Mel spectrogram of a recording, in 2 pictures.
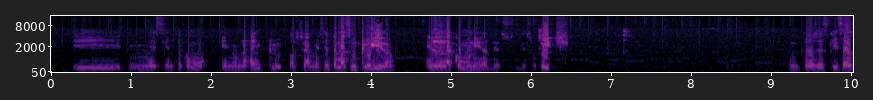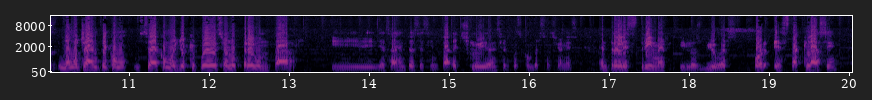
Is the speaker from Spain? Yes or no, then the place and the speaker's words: no; Colombia; Soy de Colombia, yo no sé, acá no hay, acá hay lenguajes indígenas o antiguos, pero yo no sé ninguno.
